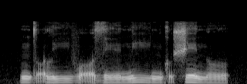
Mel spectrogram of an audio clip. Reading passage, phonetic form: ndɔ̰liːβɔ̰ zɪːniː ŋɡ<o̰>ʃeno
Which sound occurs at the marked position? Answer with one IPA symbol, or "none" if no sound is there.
o̰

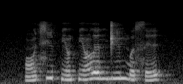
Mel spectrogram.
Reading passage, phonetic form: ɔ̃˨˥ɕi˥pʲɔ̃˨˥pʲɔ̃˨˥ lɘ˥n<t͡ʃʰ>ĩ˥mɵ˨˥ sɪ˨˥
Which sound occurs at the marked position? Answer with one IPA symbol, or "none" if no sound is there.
d͡ʒ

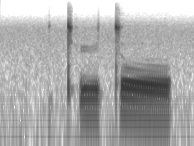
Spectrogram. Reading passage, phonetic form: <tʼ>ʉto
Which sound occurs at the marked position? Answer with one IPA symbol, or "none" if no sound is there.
tʼ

